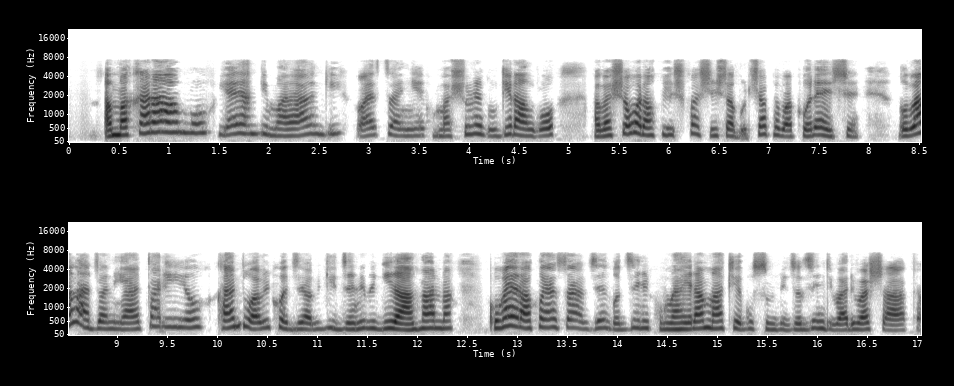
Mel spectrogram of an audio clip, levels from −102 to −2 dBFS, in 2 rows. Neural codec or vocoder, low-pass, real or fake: codec, 16 kHz, 1 kbps, FreqCodec, larger model; 7.2 kHz; fake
